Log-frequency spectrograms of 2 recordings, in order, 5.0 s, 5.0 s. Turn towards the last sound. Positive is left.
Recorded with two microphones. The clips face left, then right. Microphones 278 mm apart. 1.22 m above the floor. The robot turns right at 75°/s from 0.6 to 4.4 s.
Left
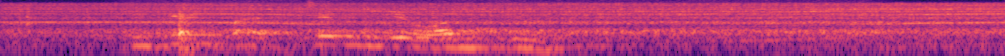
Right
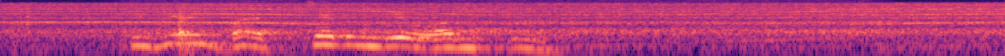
turn(degrees=130)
